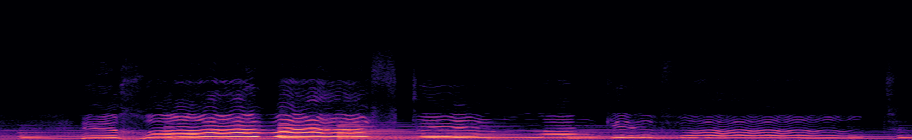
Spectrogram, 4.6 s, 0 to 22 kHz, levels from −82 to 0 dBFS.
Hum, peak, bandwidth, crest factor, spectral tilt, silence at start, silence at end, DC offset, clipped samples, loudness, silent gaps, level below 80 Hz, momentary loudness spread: none; -4 dBFS; 9.6 kHz; 18 dB; -5.5 dB/octave; 0 s; 0 s; under 0.1%; under 0.1%; -20 LUFS; none; -74 dBFS; 16 LU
